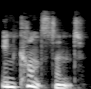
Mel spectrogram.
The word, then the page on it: inconstant: British English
